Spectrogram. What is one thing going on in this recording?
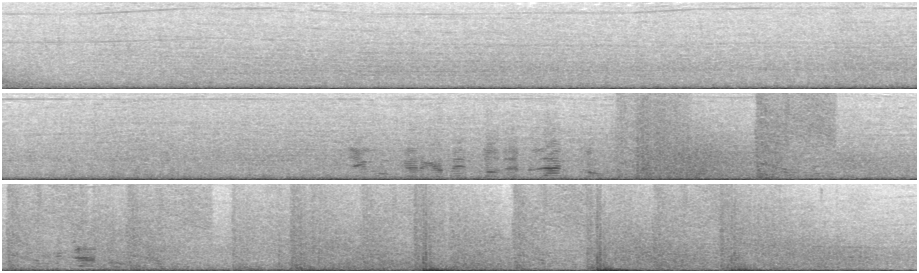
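An aircraft's rotors roar with a deep, steady drone.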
